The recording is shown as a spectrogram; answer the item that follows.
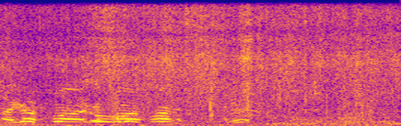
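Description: Indistinct voices calling out over steady wind noise on the microphone, the voices strongest in the first second and fainter after.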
